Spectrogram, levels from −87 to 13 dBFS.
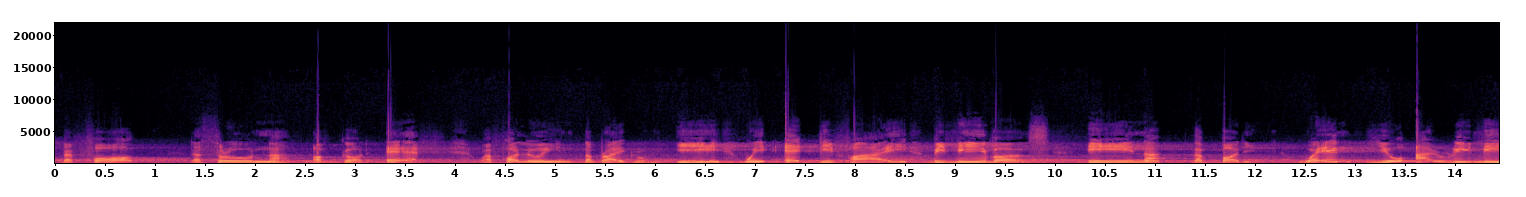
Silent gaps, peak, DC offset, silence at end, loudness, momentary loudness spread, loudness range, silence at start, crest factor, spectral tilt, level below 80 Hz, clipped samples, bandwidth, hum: none; 0 dBFS; under 0.1%; 0 s; -16 LUFS; 12 LU; 2 LU; 0 s; 16 dB; -7.5 dB/octave; -52 dBFS; under 0.1%; 7.4 kHz; none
